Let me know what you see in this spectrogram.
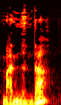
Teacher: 먼저 맞는다에는 먼저 지읒이 음절 끝에 올 수 없으니 음절의 끝소리 규칙을 적용하여 디귿이 와야겠죠. 그리고 이 디귿이 바로 뒤음절의 첫 소리인 니은의 영향을 받아 비음, 니은으로 바뀌는 현상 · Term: 비음화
